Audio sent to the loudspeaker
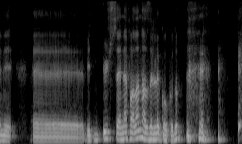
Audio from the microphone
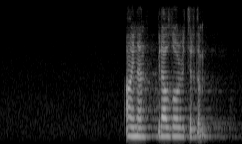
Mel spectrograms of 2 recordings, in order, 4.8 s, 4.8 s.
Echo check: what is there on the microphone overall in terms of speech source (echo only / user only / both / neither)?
user only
